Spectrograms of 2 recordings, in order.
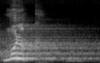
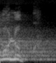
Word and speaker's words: মুলক: মুলক মনে থাকবে না? আর যদি আপনারা ওইভাবে বলেন বাংলা ভাষায় মুলুক বলে না, রাগ করতেছেন? মুলুক, মুলুক। আর সঠিক উচ্চারণ করতে হলে কিভাবে? মুলক।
